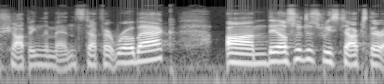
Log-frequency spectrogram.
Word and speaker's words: Rhoback: And I love shopping the men's stuff at Roback.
